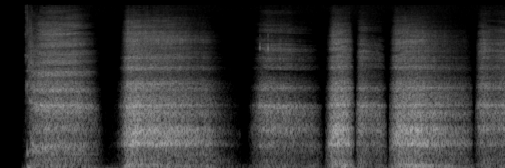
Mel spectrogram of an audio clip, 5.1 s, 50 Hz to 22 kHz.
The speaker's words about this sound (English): And it's basically me mouth breathing for 6 hours.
